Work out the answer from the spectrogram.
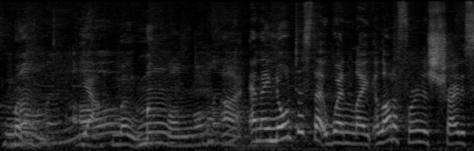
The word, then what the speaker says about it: mengonggong: In Indonesia, we pronounce it mengonggong.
